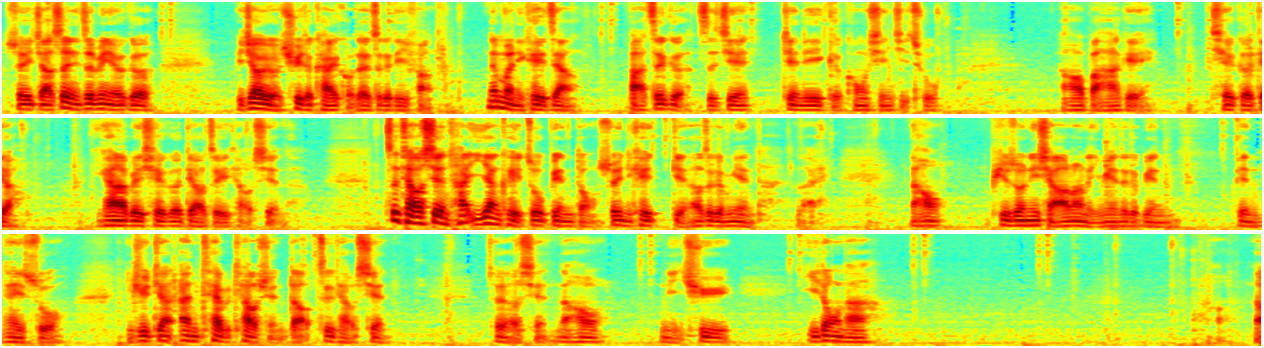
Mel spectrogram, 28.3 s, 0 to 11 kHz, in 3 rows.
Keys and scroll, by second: 2.9 Escape, 8.8 Escape, 16.2 Escape, 17.6 Tab, 18.9 Escape, 20.7 Tab, 27.8 Escape.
